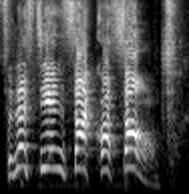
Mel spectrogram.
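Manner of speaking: put-on loud, high, slow French-accented battle cry; mock French accent. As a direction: proclaim it in a hammed-up French accent. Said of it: "French accent".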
